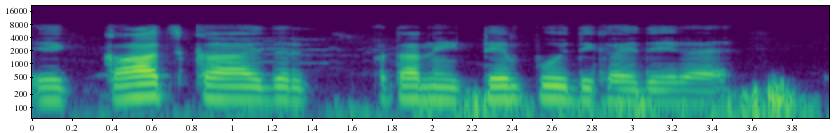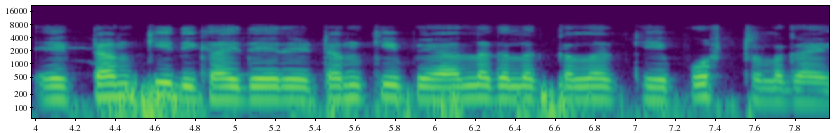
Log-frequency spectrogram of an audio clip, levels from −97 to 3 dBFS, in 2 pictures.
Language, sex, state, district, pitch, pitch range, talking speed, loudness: Hindi, male, Rajasthan, Bikaner, 150 Hz, 145-155 Hz, 195 wpm, -22 LUFS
